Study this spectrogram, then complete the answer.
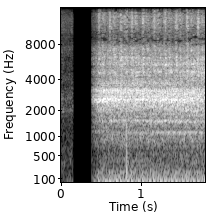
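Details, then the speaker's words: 2002 Chevy Impala LS 3.8 started after a starter replacement: the idle is rough, uneven and lumpy, and the engine shakes badly from a misfire, with the check engine light flashing and coolant and oil leaks noted. "all right we started but we definitely have a misfire this thing is is shaking pretty bad"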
